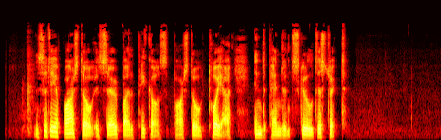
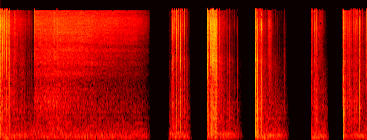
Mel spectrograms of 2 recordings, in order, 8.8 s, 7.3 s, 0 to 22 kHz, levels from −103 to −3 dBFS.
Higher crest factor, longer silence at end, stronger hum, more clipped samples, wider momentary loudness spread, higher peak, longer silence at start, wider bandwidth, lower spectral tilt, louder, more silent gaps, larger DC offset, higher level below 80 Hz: second, 22 dB vs 34 dB; first, 1.95 s vs 0.05 s; neither; neither; second, 13 LU vs 21 LU; about the same, -2 dBFS vs -2 dBFS; first, 0.55 s vs 0 s; second, 11 kHz vs 17 kHz; first, -5.5 dB/octave vs 1 dB/octave; first, -22 LUFS vs -32 LUFS; second, none vs 3.02-3.35 s, 3.85-4.14 s, 4.88-5.10 s, 5.79-6.23 s, 6.59-6.85 s; neither; first, -54 dBFS vs -70 dBFS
